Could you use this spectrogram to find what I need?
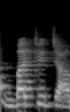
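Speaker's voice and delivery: बच्चा wrongly as ba-che-chaa; wrong full च. Shown as a demonstration. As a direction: add a vowel inside बच्चा after first च. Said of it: "अशुद्ध उच्चारण है".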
